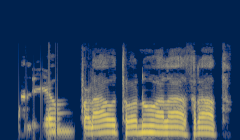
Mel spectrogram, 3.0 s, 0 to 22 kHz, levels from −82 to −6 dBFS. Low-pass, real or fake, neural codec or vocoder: 7.2 kHz; real; none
